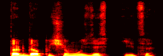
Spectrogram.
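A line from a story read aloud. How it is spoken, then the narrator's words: Muttered. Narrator (Russian): пробормотал Ролан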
